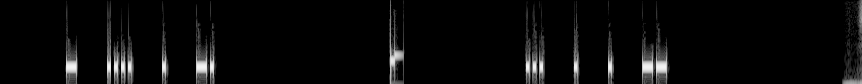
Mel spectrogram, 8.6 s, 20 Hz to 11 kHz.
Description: Morse code, heard as a keyed tone, about 36 wpm, spaced as for 20 wpm, 690 Hz. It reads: THEN SEEM
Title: 3x Character Spacing - Top 500 Words - 35wpm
